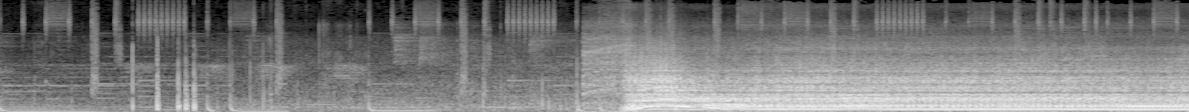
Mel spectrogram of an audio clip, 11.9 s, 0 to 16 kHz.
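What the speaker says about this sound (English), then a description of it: "The big V12 in a small car." A Ferrari 812 Superfast's 6-litre V12 fires up after some clicks and handling noises, then settles into a loud, steady, rich idle that holds strong to the end.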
